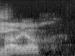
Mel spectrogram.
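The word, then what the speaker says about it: Jungfraujoch: Tell me how to pronounce this. It's Jungfrau, like J-U-N-G. – Jungfrau-Joch. – Okay. – Jungfrau-Joch. Yeah.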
